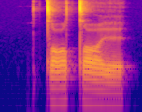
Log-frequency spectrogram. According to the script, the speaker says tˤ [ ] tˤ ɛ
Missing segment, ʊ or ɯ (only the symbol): ʊ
